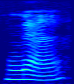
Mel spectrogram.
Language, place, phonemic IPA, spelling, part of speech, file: Azerbaijani, Baku, /næ/, nə, pronoun / determiner / conjunction, Az-az-nə.ogg
- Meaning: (pronoun) 1. what 2. whatever; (determiner) what, which; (conjunction) neither; nor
